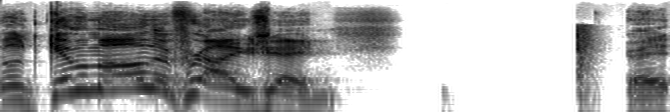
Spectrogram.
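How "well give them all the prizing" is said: high, swooping scream, sounding distant. Narrator voicing Zardoz calling out from somewhere to the stagehands, Zardoz's scream from somewhere. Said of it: "Zardoz's voice scream out".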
